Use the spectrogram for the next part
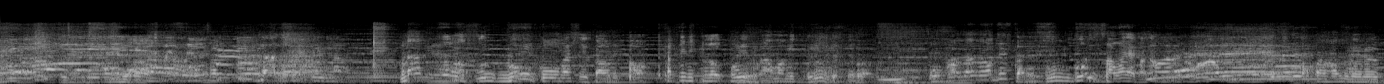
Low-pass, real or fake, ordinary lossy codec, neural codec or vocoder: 7.2 kHz; fake; none; codec, 44.1 kHz, 2.6 kbps, SNAC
